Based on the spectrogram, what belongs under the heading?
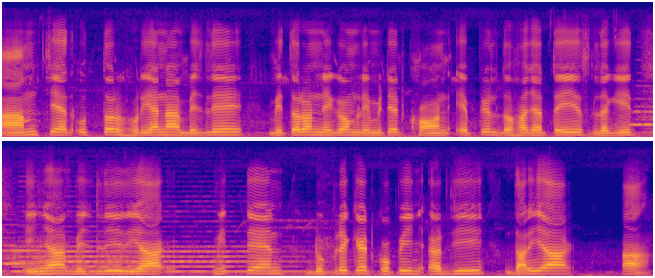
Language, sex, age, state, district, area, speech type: Santali, male, 30-45, West Bengal, Dakshin Dinajpur, rural, read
